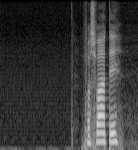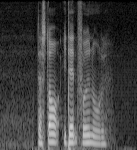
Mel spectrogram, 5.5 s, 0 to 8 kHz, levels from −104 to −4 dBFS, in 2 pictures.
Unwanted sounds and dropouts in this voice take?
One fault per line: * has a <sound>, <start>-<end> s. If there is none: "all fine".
all fine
